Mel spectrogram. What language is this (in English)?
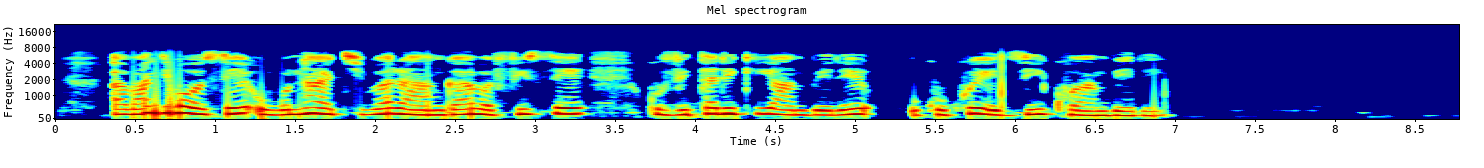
Kinyarwanda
